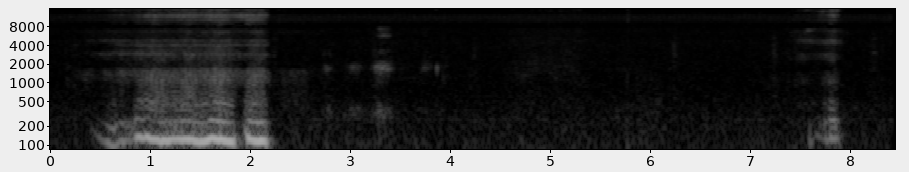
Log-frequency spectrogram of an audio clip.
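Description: One loud, low, rumbling snore lasting about a second and a half, then quiet breathing and a second fainter snort-like snore near the end.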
